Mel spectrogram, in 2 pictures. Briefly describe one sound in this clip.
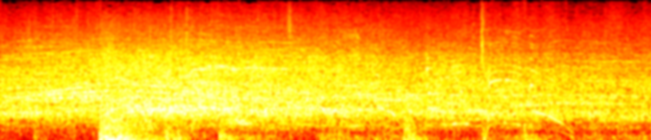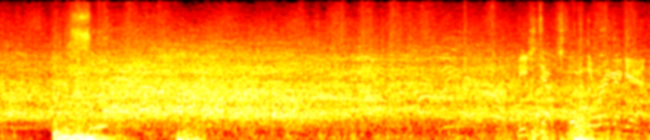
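Heavy thuds of bodies slamming onto a wrestling ring mat.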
